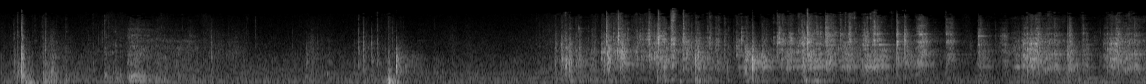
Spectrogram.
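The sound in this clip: A delivered package being opened: irregular rubbing, rasping and scraping, one sharp knock partway through, then denser crinkling and rustling to the end.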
